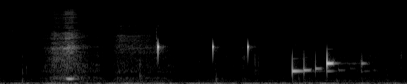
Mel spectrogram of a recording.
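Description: A phone number is dialed: a brief rustle, then a string of short, clear keypad beeps at varying pitches tapped in an uneven rhythm, with the last few coming in a quick cluster. No one speaks.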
